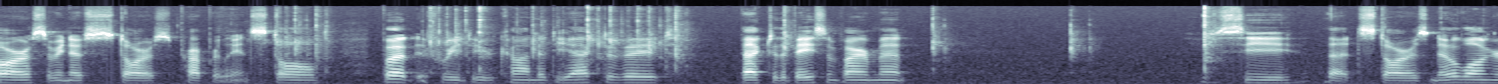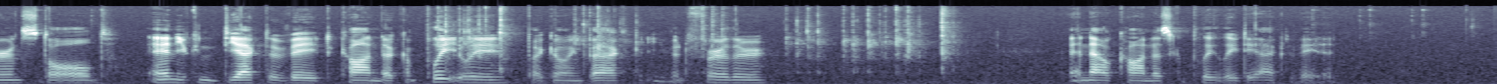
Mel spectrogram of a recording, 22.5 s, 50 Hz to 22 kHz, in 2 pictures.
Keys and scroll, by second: 1.6-5.8 typing, 7.0 typing, 8.0 typing, 9.0 typing, 14.1-18.7 typing.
